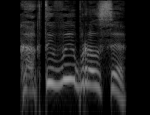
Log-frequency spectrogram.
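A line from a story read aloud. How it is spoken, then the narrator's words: Hiss. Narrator (Russian): прошипел он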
